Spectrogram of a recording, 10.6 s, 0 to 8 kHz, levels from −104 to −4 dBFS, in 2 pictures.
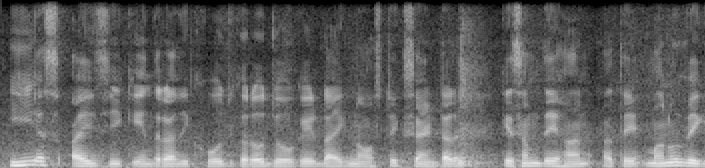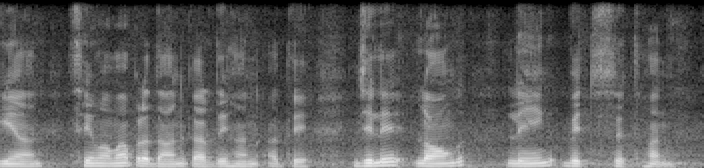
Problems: background sounds at intervals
